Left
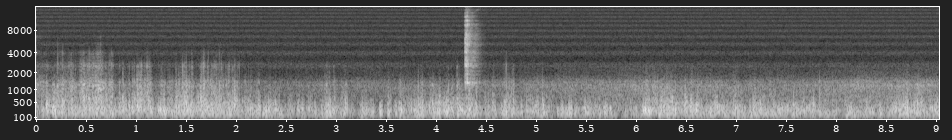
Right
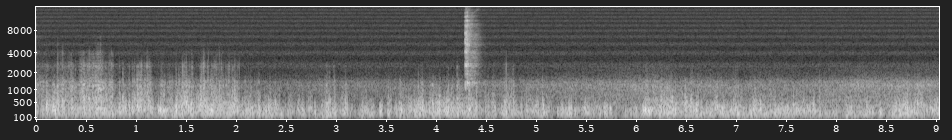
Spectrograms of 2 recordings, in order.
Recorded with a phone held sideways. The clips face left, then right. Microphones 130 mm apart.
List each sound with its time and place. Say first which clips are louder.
4.3 s a camera shutter: even; 40° right (ahead or behind), 2.5 m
